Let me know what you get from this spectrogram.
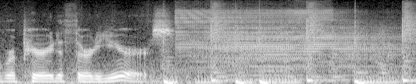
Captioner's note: saw whirring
